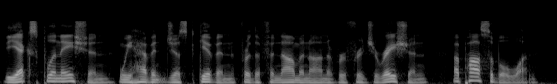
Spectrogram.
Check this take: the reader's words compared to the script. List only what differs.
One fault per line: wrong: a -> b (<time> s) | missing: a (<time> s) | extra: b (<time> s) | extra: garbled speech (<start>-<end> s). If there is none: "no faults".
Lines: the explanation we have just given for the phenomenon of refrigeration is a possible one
wrong: have -> haven't (1.3 s)
missing: is (4.3 s)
